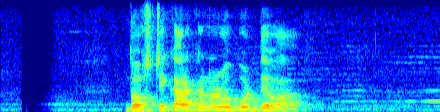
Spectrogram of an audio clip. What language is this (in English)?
Bangla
